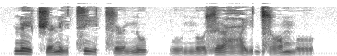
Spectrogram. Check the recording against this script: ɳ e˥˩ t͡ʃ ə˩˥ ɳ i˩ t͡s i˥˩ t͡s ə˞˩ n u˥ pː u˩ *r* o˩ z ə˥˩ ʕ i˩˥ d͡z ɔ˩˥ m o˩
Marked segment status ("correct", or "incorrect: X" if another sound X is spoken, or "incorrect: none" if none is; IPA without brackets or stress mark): incorrect: n̪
